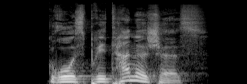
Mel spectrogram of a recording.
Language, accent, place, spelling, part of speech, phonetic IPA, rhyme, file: German, Germany, Berlin, großbritannisches, adjective, [ˌɡʁoːsbʁiˈtanɪʃəs], -anɪʃəs, De-großbritannisches.ogg
- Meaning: strong/mixed nominative/accusative neuter singular of großbritannisch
